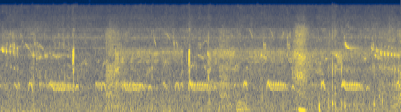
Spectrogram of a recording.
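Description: Wild birds calling: a short call note repeated every second or so, with a descending whistled trill near the start and again near the end.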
